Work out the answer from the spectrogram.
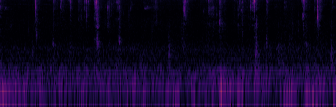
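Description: A person biting and chewing a piece of crunchy pan-fried lion's mane mushroom, with irregular small crunching clicks.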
